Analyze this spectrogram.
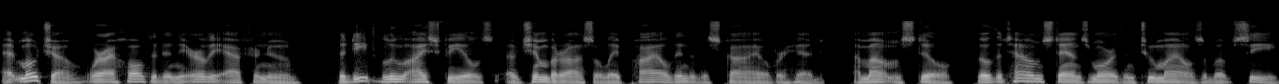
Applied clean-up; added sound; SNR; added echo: neural separator model SepFormer DNS4.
